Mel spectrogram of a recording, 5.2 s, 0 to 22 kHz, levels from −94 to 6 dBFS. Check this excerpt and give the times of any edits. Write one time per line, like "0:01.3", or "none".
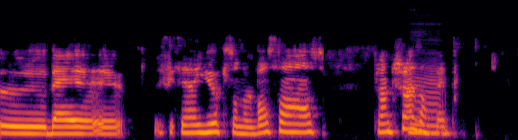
0:01.7
0:03.2

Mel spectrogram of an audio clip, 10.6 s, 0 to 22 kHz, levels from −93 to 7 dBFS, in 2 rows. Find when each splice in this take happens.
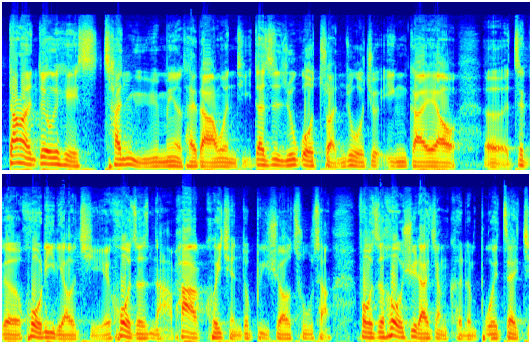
0:01.0

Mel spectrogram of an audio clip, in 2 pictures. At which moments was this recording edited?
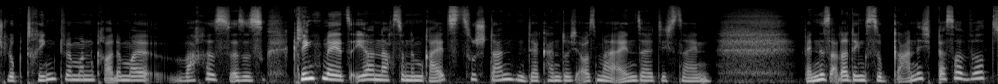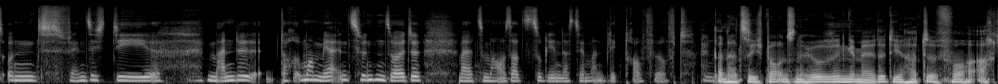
0:14.6
0:17.0

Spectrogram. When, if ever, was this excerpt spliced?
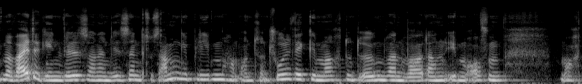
0:01.4

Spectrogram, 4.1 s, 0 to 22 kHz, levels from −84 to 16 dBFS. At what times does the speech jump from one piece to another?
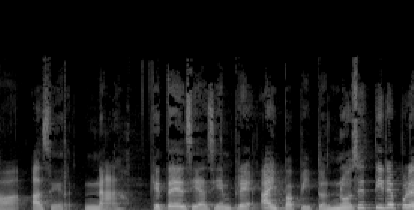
none

